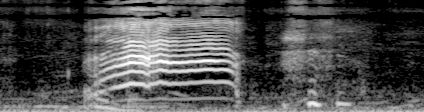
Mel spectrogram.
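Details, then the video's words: Hungry pregnant stray cat, angry, fed on the street before attacking: one long harmonic meow rising then falling, followed by a fainter short second meow over low rumbling background noise. "Angry poor hungry Pregnant Cat. I gave him food. Attacked me"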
